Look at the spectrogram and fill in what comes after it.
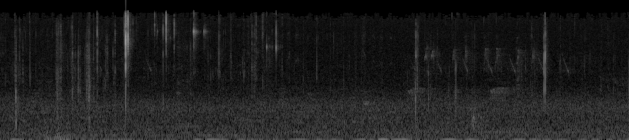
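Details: Neighborhood squirrel eating birdseed and nuts at a feeder: sharp, scattered clicks and crunches, one loud crack near two seconds and smaller snaps after, over a quiet background with faint distant chirps.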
